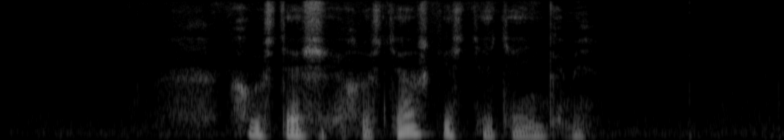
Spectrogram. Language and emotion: Russian, sad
